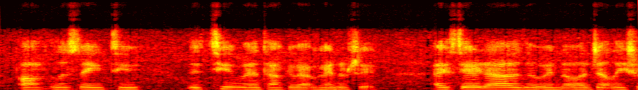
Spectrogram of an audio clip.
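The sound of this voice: Fairly even intonation from an unforced reading voice.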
